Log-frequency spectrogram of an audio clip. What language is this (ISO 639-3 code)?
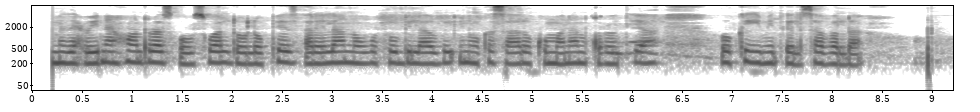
som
